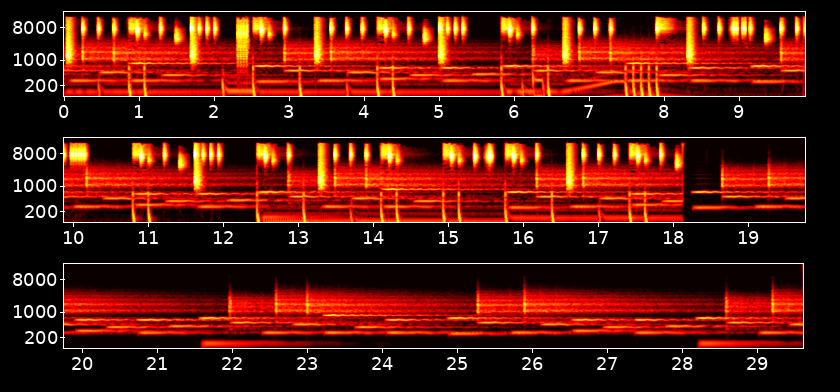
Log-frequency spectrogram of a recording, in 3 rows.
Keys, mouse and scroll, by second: 2.4 space, 3.0 right click, 5.7 space, 9.8 space, 10.3 right click, 16.6 space, 21.5 space, 22.1 right click.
